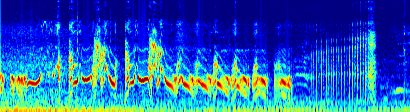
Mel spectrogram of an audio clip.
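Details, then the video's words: Adult green pigeon calling: a run of wavering, fluty whistles with quick upward flicks, about a dozen notes in three and a half seconds, then a brief hiss-like burst and a steady low hum underneath. "Suara Burung Punai Dewasa"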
